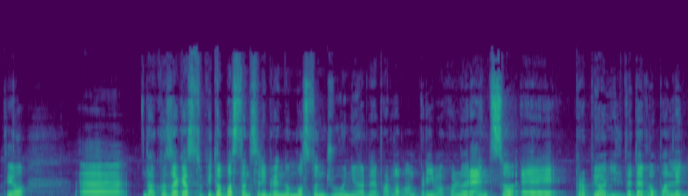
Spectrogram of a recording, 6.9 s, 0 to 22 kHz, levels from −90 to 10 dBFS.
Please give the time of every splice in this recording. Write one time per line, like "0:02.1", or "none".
0:01.3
